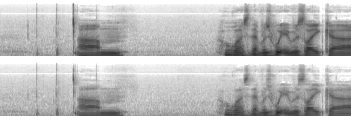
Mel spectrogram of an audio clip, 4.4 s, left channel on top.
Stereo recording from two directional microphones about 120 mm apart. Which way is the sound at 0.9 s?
45° left (ahead or behind).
